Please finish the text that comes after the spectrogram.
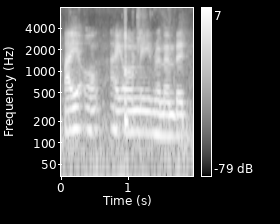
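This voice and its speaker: A man chatting casually as co-host of a game stream, teasing and dryly ironic, with halting phrasing. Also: mid-range voice, little pitch movement, noisy background. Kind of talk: casual gameplay chat.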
